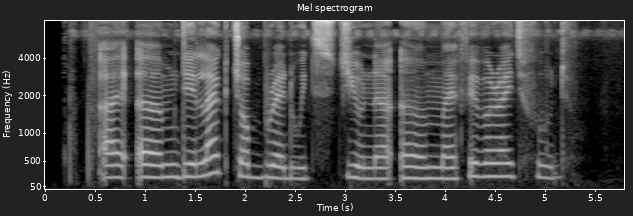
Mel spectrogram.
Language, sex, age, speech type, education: Nigerian Pidgin, female, 30-45, spontaneous, tertiary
